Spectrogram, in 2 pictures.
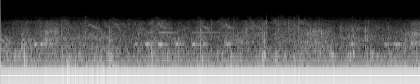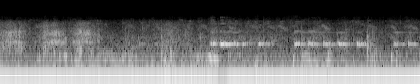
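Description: Week-old goat kids bleating, short high calls repeated several times and louder near the end, over rustling straw and knocks close to the microphone.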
